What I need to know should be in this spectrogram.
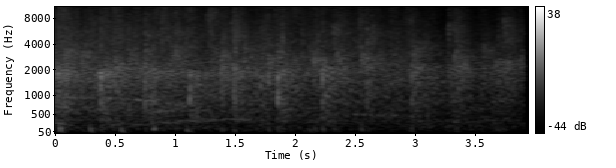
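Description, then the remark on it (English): A crowd claps steadily throughout, a dense wash of many hands at fairly even loudness with no voices standing out, holding for about four seconds. “Come on, give yourselves a round of applause.”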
